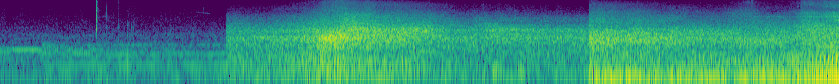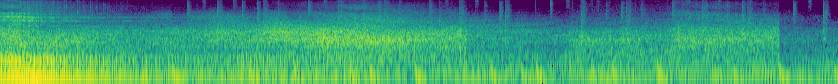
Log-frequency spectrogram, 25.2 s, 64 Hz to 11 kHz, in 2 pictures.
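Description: Background music over the sound of a bicycle ride beside traffic: steady road and wind noise with cars passing, the loudest passes about 5 and 13 seconds in.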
